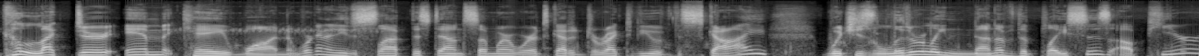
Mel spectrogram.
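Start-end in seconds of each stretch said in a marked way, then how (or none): none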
